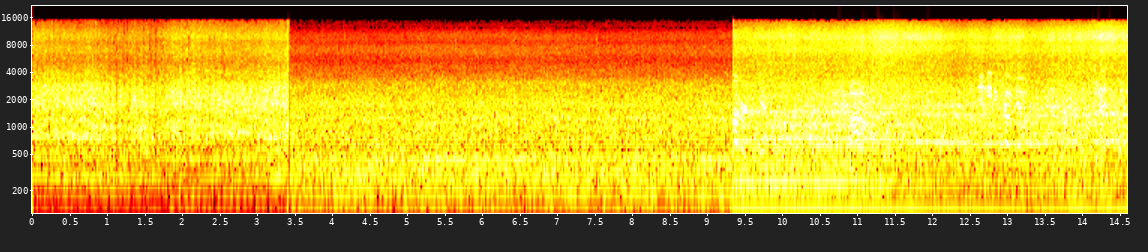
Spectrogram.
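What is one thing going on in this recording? Waves splash and rush against a boat's hull.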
